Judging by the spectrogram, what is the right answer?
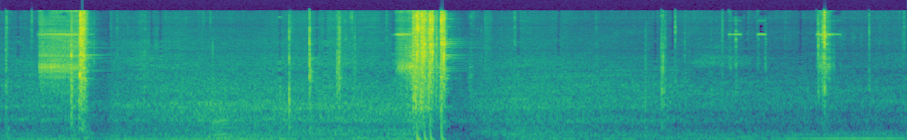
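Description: Impact wrench doing up wheel bolts in short bursts: a brief burst just after the start, then a louder, longer hammering burst about three seconds in.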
